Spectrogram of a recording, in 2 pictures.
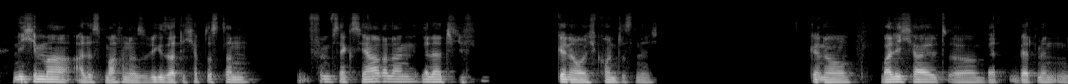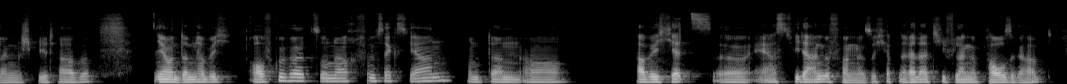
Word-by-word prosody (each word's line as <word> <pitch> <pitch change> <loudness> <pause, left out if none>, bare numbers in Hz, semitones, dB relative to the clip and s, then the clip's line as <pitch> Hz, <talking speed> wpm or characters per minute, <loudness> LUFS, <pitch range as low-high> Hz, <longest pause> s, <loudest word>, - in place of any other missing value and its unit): nicht 120 +1 +4
immer 120 -2 +5
alles 110 +1 -1
machen. 105 0 +1
Also, 100 0 -1
wie 110 - +3
gesagt, 110 -2 +4
ich 100 - -8
habe - - -4
das 115 +1 -4
dann 110 0 -1 0.5
5, 125 -1 -4
6 115 -1 -2
Jahre 130 +3 +5
lang 125 -1 +1
relativ 120 -1 0 0.8
genau, 110 -3 +6
ich 105 0 -2
konnte 105 -1 0
es 105 +2 -13
nicht. 105 0 -6 1.6
Genau, 105 -1 +2 0.2
weil 115 0 +6
ich 120 0 +2
halt, 110 -1 +4
äh, - - -9 0.3
Bad 100 - -5
Badminton 105 0 -1
dann 100 0 -5
gespielt 105 0 -7
habe. 110 +4 -4 0.6
Ja, 120 0 +6
und 115 -1 +3
dann 115 +1 +3
habe 120 0 +1
ich 120 0 -10
aufgehört 160 +7 0
so 160 - -4
nach 140 0 -2
5, 150 -2 -5
6 150 -1 -7
Jahren 165 +5 -3
und 115 0 -7
dann, 110 0 -1
äh, 115 +1 -4 0.8
habe 120 0 +4
ich 120 0 -1
jetzt, 125 0 -2
äh, - - -3
erst 115 - -5
wieder 120 -1 +2
angefangen. 120 -5 -1
Also, 95 0 -5
ich 100 0 -9
habe 110 - -7
'ne 110 - -2
relativ 115 0 0
lange 110 -1 +1
Pause 110 0 +2
gehabt 115 +4 -5
115 Hz, 170 wpm, -23 LUFS, 110-120 Hz, 1.6 s, genau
